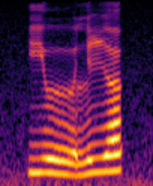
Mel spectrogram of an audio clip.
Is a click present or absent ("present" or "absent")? absent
